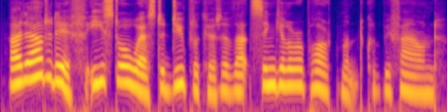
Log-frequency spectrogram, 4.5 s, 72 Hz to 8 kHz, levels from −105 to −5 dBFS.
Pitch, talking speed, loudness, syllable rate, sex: 205 Hz, 200 wpm, -17 LUFS, 5.2 syllables/s, female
